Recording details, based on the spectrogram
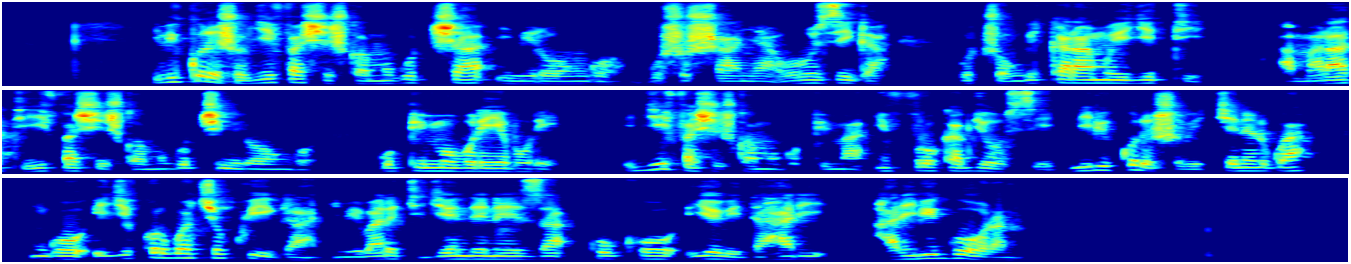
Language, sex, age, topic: Kinyarwanda, male, 25-35, education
